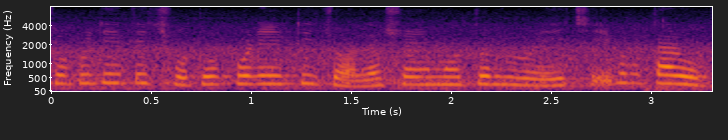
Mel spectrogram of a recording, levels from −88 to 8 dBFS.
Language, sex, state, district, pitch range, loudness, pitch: Bengali, female, West Bengal, Jhargram, 265-305 Hz, -26 LUFS, 285 Hz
